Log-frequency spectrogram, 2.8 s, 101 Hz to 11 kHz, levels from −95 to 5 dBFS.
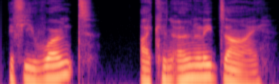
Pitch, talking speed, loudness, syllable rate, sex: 125 Hz, 130 wpm, -16 LUFS, 3.8 syllables/s, male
